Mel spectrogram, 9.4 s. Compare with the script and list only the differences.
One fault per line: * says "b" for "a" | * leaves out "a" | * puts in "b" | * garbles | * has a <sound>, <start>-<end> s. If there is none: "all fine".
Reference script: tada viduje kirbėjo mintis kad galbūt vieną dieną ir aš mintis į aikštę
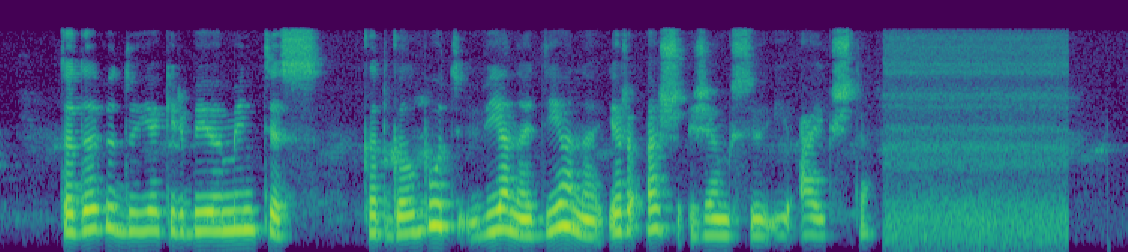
* says "žengsiu" for "mintis"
